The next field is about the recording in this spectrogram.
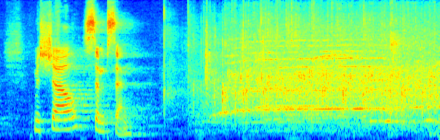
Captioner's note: crowd applauding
